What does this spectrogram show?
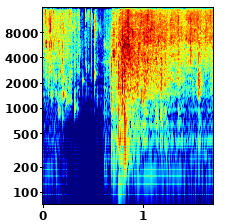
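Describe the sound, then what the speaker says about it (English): A Thetford RV toilet in a motorhome flushing: after a brief near-silence, water rushes in suddenly and keeps swirling steadily, loud and close, with no talking. "Seems to flush just fine."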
